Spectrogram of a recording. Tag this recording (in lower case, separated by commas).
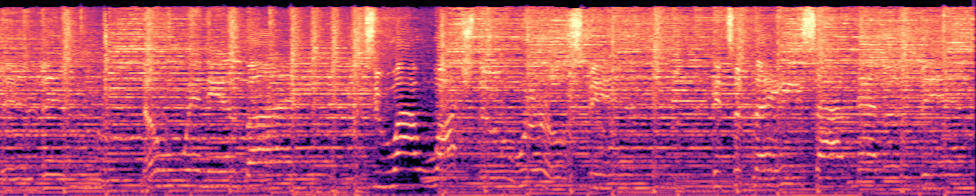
music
